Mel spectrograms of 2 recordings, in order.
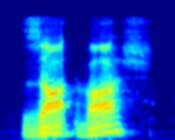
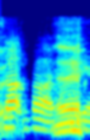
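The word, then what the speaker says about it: Zhat Vash: Is it Zot Vash? – Yes. – I thought, very yes. – good. – Zot Vash.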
